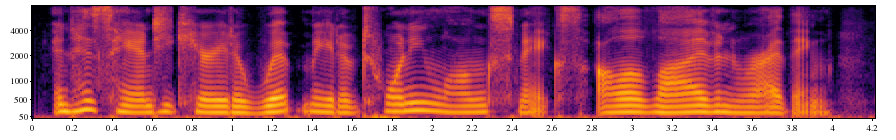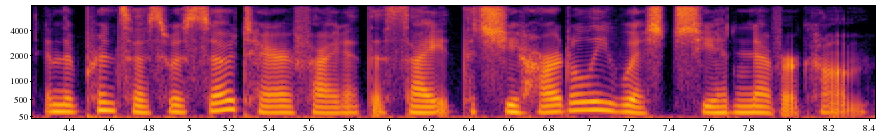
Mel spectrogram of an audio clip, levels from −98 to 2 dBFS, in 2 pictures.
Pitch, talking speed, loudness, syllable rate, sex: 175 Hz, 235 wpm, -19 LUFS, 5.7 syllables/s, female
